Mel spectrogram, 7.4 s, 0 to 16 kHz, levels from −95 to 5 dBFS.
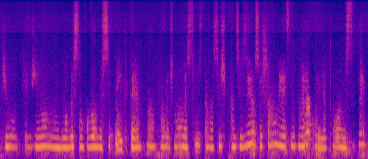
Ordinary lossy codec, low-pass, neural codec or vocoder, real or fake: Opus, 32 kbps; 14.4 kHz; codec, 44.1 kHz, 0.9 kbps, DAC; fake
